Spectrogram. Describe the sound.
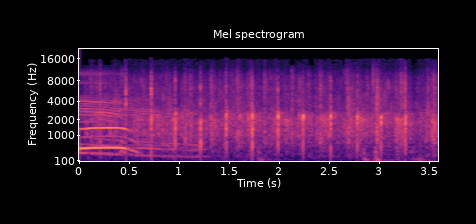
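A small audience at a poetry reading claps steadily for a few seconds to welcome a guest poet, individual hand claps distinct and evenly paced, with a brief tail of a voice fading out at the very start.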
